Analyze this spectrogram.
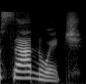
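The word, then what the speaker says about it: sandwich: যেমন আ স্যান্ডউইচ আমরা ডি উচ্চারণ করবো না। কি উচ্চারণ করবো না? ডিটা প্রোনাউন্স করবো না। আমরা বলব স্যান্ডউইচ।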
